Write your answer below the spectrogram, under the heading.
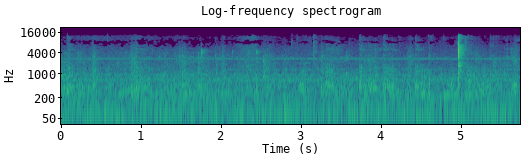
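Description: Quiet chewing and wet mouth sounds of someone eating loaded nachos, with scattered small clicks and one sharp click about five seconds in.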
